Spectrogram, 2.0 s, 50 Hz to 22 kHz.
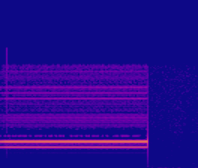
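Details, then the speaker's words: Simulated tonal tinnitus, the continuous sound in the ear of people with damaged hearing: a steady high-pitched pure tone for about 1.5 seconds, then near silence. "Non mais imaginez que vous vouliez vous endormir avec un son continu dans l'oreille. Ce son s'appelle l'acouphène. Il peut faire pssst ou vrrr ou..."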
